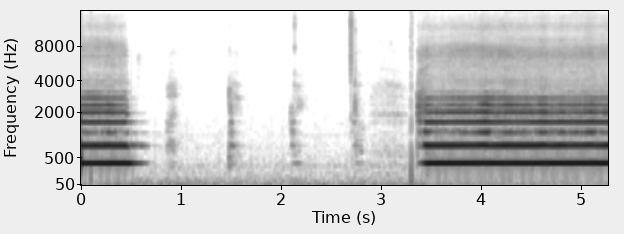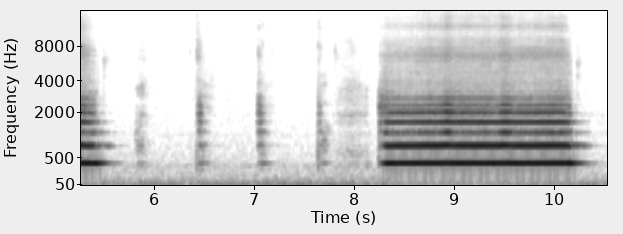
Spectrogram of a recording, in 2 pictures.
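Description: Concert flute playing a beginner exercise on the note G: long held notes, all on the same pitch. One note ends just after the start, another sounds for about two seconds in the middle, and a third begins near the end, with rests of about three seconds between them.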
